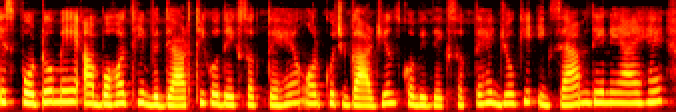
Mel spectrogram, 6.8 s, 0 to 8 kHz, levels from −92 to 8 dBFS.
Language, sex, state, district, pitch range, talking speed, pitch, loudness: Hindi, female, Jharkhand, Garhwa, 215-265 Hz, 220 wpm, 245 Hz, -16 LUFS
